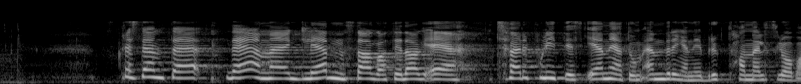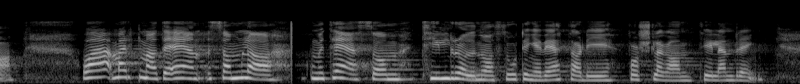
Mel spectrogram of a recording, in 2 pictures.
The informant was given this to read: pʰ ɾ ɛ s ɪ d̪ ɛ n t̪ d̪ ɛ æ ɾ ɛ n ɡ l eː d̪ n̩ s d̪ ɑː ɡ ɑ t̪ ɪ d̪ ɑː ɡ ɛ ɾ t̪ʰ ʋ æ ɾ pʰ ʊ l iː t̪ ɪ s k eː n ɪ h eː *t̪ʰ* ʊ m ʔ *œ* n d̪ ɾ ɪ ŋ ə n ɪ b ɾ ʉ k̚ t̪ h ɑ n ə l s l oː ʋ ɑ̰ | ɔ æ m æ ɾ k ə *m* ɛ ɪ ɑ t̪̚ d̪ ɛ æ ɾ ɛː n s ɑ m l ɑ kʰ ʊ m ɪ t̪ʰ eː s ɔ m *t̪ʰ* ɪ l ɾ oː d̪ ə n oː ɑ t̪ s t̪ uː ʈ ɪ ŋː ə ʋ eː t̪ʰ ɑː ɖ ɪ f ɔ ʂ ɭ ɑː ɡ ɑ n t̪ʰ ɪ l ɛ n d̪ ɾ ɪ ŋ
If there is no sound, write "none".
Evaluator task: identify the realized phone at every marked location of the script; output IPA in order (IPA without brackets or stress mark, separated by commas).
t̪, ɛ, m, t̪ʰ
